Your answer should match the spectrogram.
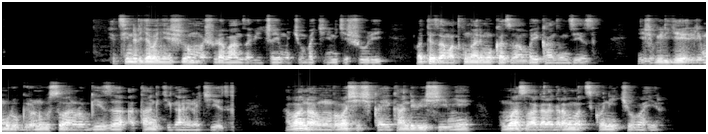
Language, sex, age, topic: Kinyarwanda, male, 18-24, education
